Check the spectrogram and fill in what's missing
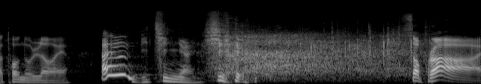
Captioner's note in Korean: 웃음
